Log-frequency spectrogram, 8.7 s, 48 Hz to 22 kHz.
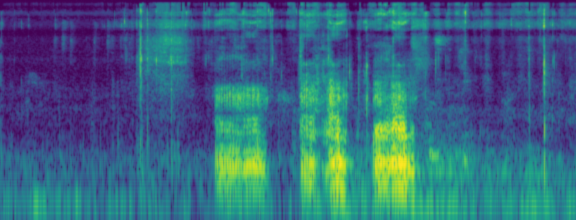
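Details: Small female Chihuahua chewing her favourite stick indoors at 2 AM, making strange noises: three low rumbling growls of about half a second to a second each, separated by short pauses, in a quiet room.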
